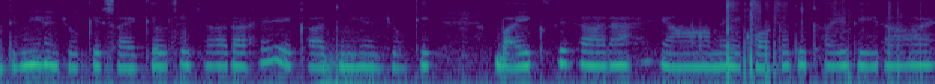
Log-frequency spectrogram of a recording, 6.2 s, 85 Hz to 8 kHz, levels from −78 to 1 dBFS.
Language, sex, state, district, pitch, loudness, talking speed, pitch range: Hindi, female, West Bengal, Purulia, 235 Hz, -41 LUFS, 250 wpm, 225-240 Hz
